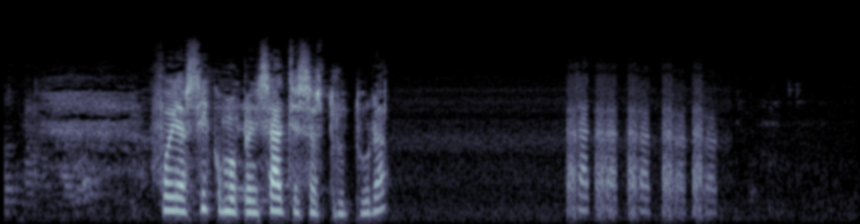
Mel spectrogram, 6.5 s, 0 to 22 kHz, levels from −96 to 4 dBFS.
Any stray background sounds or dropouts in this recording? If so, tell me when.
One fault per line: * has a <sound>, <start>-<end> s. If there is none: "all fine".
* has a laugh, 4.2-5.4 s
